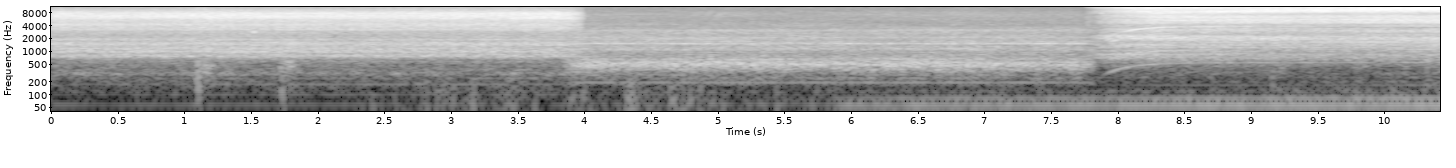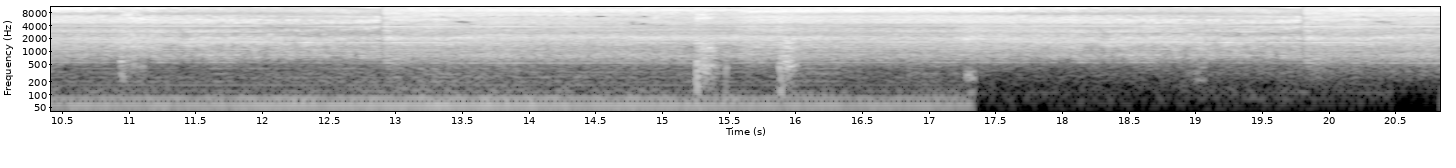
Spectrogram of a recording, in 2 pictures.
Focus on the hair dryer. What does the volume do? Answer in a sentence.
The volume of the hair dryer stays about the same.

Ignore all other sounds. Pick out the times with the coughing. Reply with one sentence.
You can hear the coughing from 1.1 to 1.9 s, from 9.2 to 11.2 s and from 15.2 to 16.1 s.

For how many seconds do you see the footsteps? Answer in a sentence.
You can't hear the footsteps here.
